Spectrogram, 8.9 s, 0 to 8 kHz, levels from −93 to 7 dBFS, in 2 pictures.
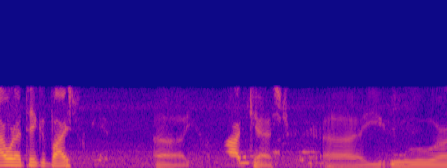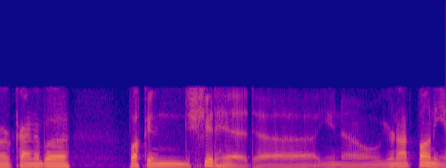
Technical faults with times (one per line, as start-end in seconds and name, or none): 0.70-1.18 speech suppressed in double talk
1.19-1.50 other side's voice leaking through
1.52-1.57 speech suppressed in double talk
1.88-3.25 other side's voice leaking through
1.92-2.41 speech suppressed in double talk
2.86-3.08 speech suppressed in double talk
3.81-3.93 speech suppressed in double talk
4.05-4.17 other side's voice leaking through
